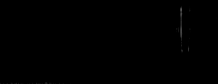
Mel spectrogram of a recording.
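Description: Near silence: room tone, with a brief faint click near the end.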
